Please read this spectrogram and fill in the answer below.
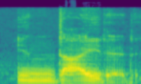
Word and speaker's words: indicted: Prosecutors indicted, and this is important, indicted has a C in it, but it is not pronounced. So, indicted is the correct correct pronunciation.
